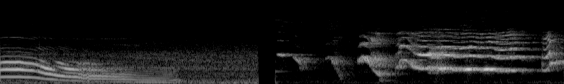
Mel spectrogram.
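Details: Howling dogs or puppies in a compilation: a descending drawn-out howl sliding downward, then a pause and rising, quavering yips building into a higher wavering howl.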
